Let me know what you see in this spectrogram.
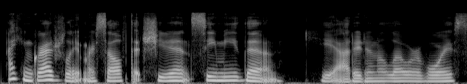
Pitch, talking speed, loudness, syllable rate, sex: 165 Hz, 190 wpm, -19 LUFS, 5.5 syllables/s, female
